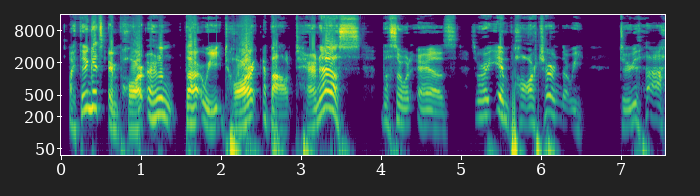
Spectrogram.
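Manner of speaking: booming preacher voice, drawn out slowly. Doing an impression of a person talking about tennis: Ian Paisley impression. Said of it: "It is the Reverend Ian Paisley".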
